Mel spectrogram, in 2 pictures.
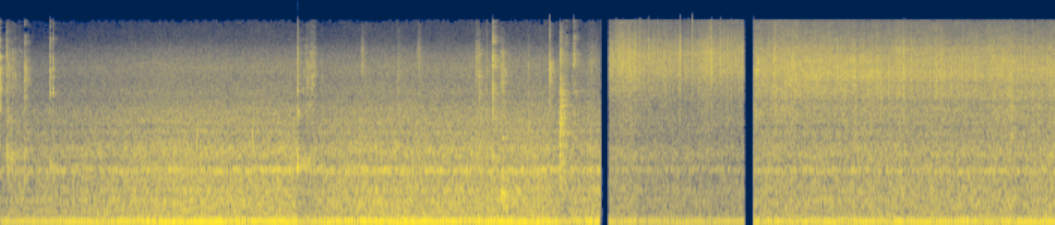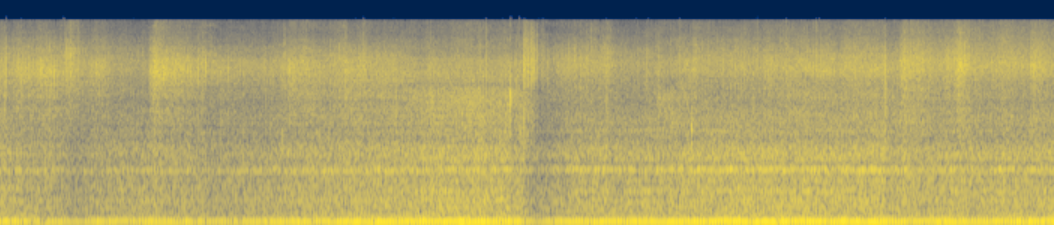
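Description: Food sizzling steadily on a teppanyaki iron griddle, with occasional sharp clicks of a metal spatula against the plate, over a steady low hum.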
